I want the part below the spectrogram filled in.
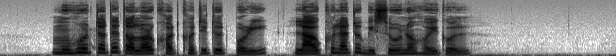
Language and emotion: Assamese, neutral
